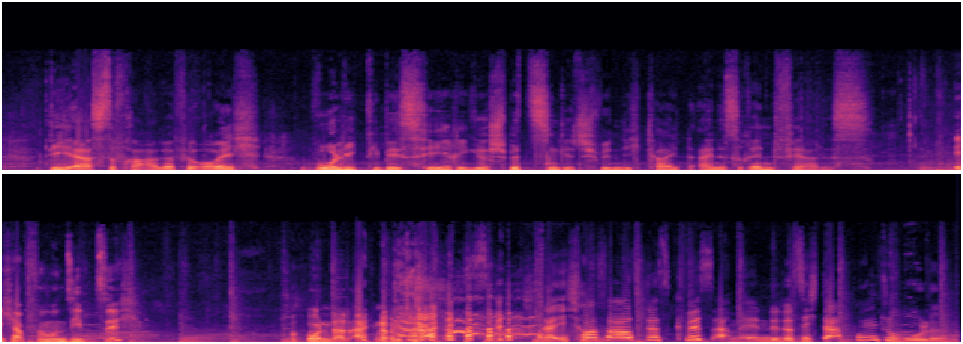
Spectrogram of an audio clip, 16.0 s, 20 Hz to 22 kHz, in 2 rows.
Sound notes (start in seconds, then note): 11.2 laughing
